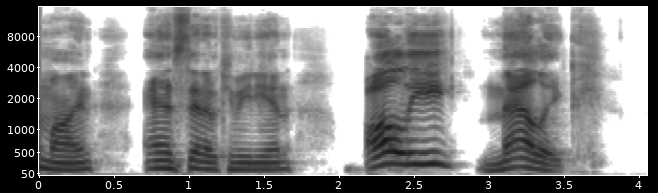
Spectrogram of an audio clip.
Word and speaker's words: Malik: no you're practicing but I've naturally always said Malik just because it rhymes with Ali Ali Malik it's easier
